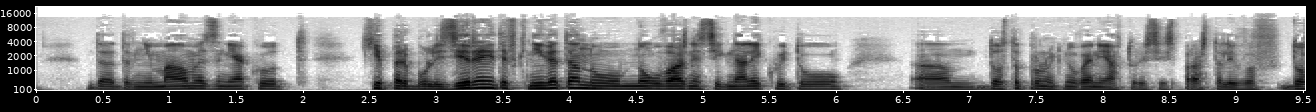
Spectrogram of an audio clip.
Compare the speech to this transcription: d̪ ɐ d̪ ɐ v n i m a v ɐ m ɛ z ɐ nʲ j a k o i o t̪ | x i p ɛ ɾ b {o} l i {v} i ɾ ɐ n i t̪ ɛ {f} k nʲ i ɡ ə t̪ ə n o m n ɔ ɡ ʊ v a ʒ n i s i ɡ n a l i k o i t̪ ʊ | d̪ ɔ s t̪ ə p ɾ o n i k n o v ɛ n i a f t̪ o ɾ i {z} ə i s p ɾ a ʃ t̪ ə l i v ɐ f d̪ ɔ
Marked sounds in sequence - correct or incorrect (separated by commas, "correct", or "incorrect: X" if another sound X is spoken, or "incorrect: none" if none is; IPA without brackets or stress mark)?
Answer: correct, incorrect: z, correct, incorrect: s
